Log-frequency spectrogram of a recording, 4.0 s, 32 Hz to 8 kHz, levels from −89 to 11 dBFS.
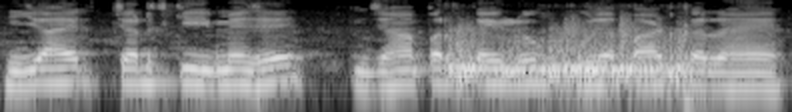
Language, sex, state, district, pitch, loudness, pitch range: Hindi, male, Uttar Pradesh, Lucknow, 130 Hz, -14 LUFS, 120-140 Hz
